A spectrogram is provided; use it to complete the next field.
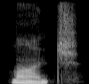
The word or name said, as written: lunch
